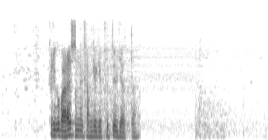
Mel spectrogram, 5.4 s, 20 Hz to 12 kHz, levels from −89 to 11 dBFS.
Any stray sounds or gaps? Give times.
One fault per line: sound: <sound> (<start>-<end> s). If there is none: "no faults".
no faults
